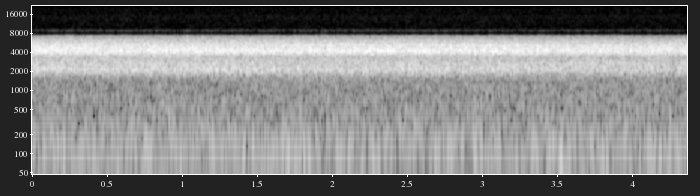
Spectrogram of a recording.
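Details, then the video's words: Constant high, sizzling drone of cicadas in the jungle of Shivapuri Nagarjun National Park beside Kathmandu City, Nepal, a massed chorus running evenly without pauses or other voices. "Cicadas singing the jungle of Shivapuri Nagarjun National Park, surrounding of Kathmandu City Nepal"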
